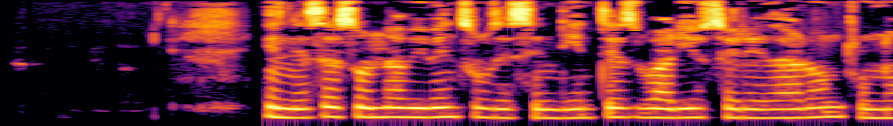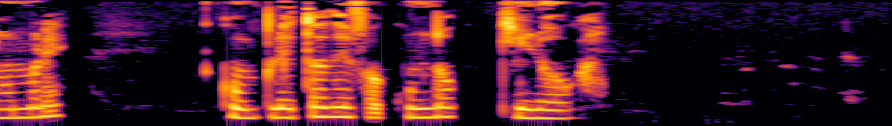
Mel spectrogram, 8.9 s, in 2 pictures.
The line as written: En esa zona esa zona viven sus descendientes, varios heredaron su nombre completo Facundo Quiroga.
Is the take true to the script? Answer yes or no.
no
